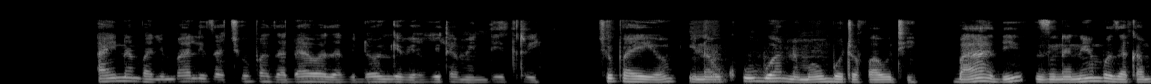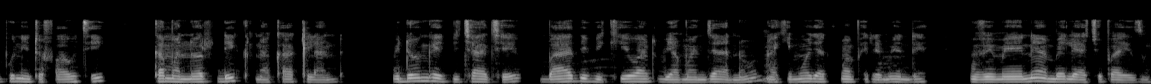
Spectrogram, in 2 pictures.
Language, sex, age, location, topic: Swahili, male, 18-24, Kisii, health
